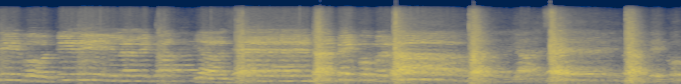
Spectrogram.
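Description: A crowd of men chanting a noha together. From about three seconds in, chest-beating (matam) joins in unison, with sharp slaps about once a second.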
